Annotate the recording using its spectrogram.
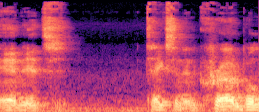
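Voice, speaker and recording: A man's voice with audible room echo. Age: 50s. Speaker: vlogger who stutters. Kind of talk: personal reflection monologue. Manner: halting with repetitions.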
